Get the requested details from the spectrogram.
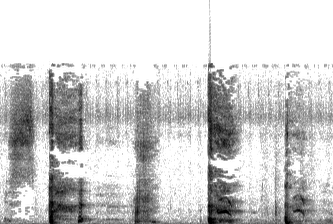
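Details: Child at home sick on a school day: four short, sharp coughs at irregular intervals, some with a brief throat-clearing quality; coughing.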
